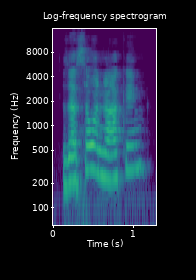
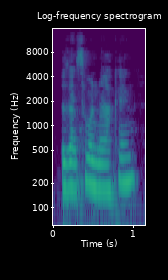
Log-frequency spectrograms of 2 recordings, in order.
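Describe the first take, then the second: First: Higher, louder "Is that someone knocking?"; alarmed, listening for the door; startled question. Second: Said in the usual way. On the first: Real, not acted.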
